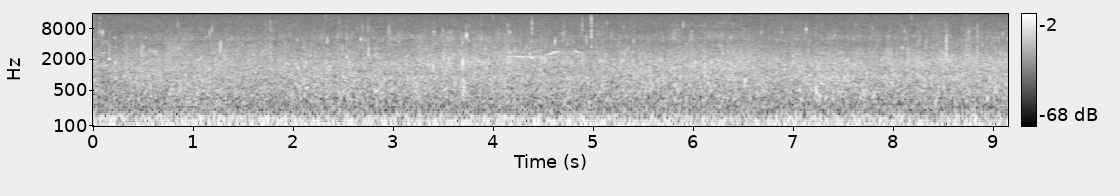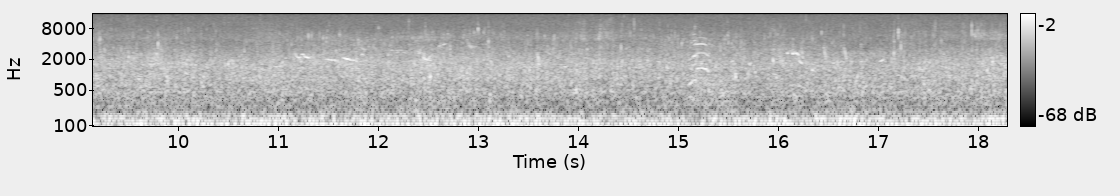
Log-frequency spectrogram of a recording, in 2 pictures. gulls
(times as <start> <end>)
15.0 15.4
